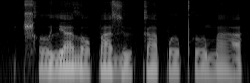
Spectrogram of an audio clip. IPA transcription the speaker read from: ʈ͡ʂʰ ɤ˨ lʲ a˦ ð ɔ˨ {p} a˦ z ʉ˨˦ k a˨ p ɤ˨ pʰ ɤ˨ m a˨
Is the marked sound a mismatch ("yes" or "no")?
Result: no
